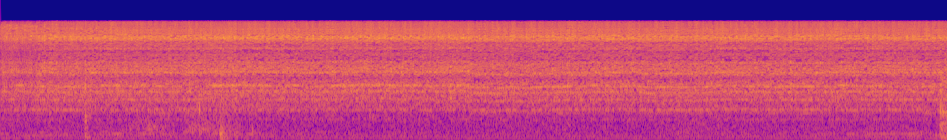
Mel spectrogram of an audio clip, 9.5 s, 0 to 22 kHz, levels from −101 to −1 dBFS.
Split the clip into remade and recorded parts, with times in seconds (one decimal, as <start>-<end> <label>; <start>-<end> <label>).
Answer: 0.0-0.5 recorded; 0.5-4.5 remade; 4.5-9.5 recorded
